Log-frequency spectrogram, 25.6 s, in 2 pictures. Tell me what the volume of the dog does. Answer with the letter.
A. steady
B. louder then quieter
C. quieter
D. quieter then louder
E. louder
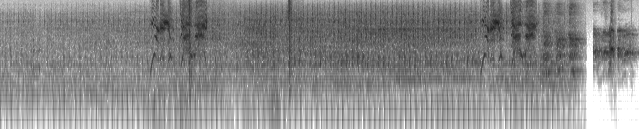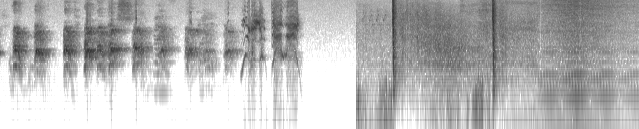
C.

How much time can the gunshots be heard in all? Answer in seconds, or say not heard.
6 s.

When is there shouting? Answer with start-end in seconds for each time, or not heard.
3.0-4.2, 9.6-10.8, 17.6-18.8.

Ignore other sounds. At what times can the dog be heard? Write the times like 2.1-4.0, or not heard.
10.8-17.9.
